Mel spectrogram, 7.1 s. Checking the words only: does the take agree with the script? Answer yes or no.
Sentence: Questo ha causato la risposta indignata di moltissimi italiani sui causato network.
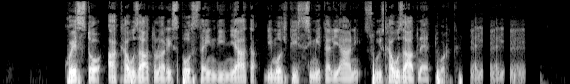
yes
